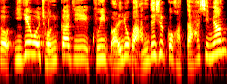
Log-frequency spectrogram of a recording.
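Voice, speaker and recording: A woman's dark, mellow voice at a fairly quick pace, with very wide pitch swings. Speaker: accounting firm lecturer. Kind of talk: lecture. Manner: halting with fillers.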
